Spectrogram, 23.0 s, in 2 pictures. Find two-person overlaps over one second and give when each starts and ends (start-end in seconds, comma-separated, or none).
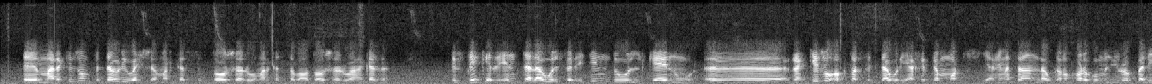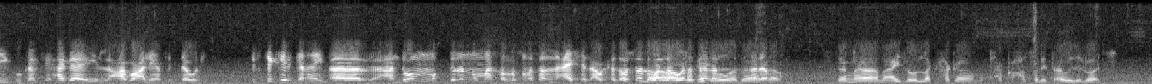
17.9-19.4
